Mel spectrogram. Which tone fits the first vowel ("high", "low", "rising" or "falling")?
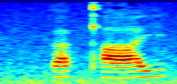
rising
